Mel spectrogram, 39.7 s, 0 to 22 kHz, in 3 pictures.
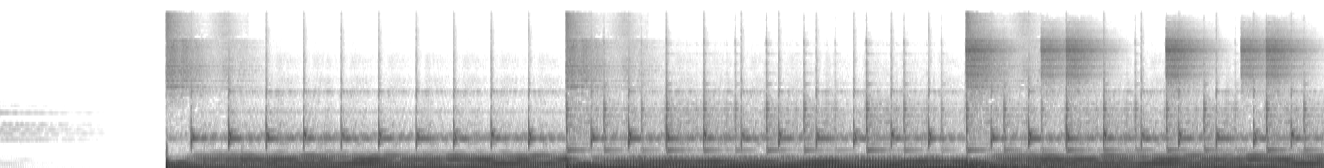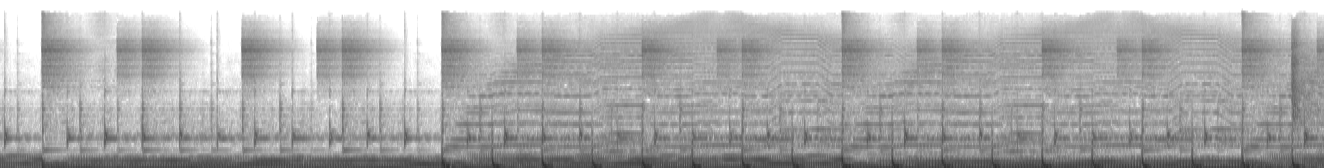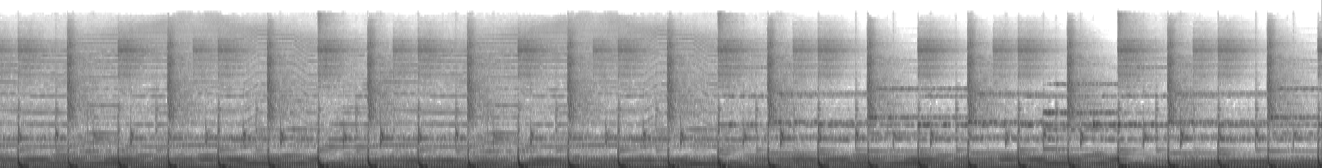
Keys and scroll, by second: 1.0 Right, 1.1 Up, 1.6 Down, 1.7 Left, 1.8 Right, 2.0 Up, 2.2 Up, 3.9 ctrl+c, 4.1 ctrl+v, 4.2 ctrl+z, 4.7 ctrl+c, 7.1 Right, 7.3 Down, 7.5 space, 8.4 ctrl+v, 9.4 Down, 9.5 Right, 9.6 Up, 10.1 Up, 10.3 Down, 10.5 Down, 10.7 Up, 11.3 Left, 11.4 Up, 11.5 Left, 11.6 Right, 12.5 ctrl+c, 13.4 ctrl+v, 14.5 ctrl+z, 15.5 Down, 15.6 Up, 15.9 ctrl+v, 16.7 ctrl+c, 17.7 ctrl+c, 17.9 ctrl+v, 18.7 ctrl+v, 20.0 Down, 20.2 Right, 21.8 Down, 22.1 Down, 22.6 Up, 23.0 Right, 23.1 Left, 23.5 Right, 24.5 Up, 24.9 Left, 25.4 Down, 25.8 Up, 26.1 Up, 26.3 Down, 26.6 Up, 27.0 ctrl+-, 27.1 ctrl+0, 27.2 ctrl+=, 27.4 space, 28.0 ctrl+=, 28.1 space, 29.5 ctrl+z, 33.4 Delete, 34.6 ctrl+-, 34.7 space, 35.0 ctrl+-, 35.0 ctrl+=, 36.3 ctrl+0, 36.6 ctrl+=, 36.8 space, 37.8 ctrl+a, 38.3 ctrl+z, 39.0 space.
